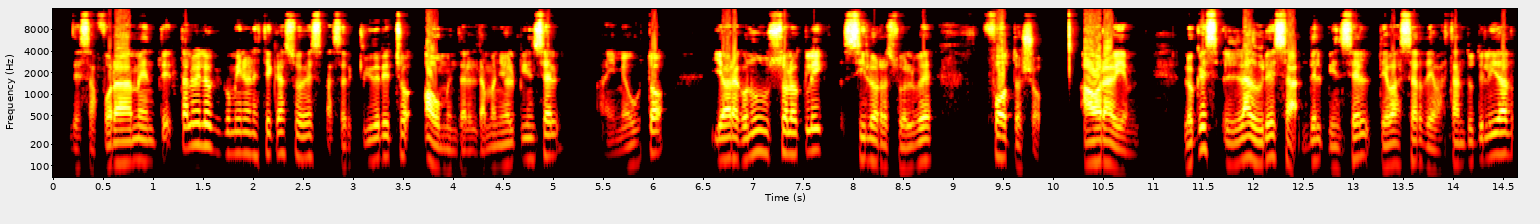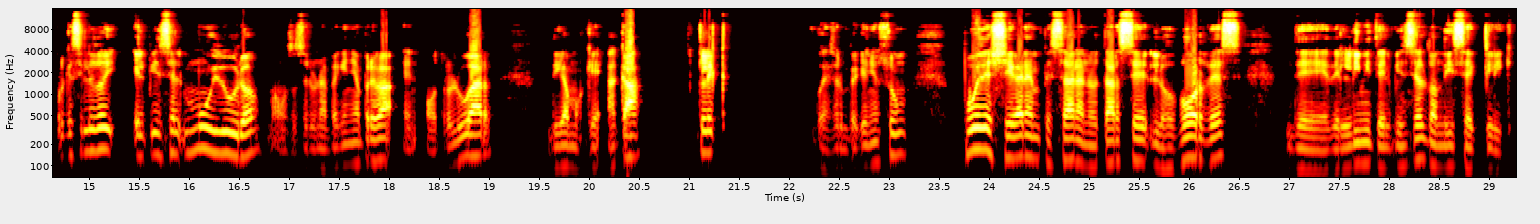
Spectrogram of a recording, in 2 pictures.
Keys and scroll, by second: 0.9 ctrl+z, 21.7 ctrl+z.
